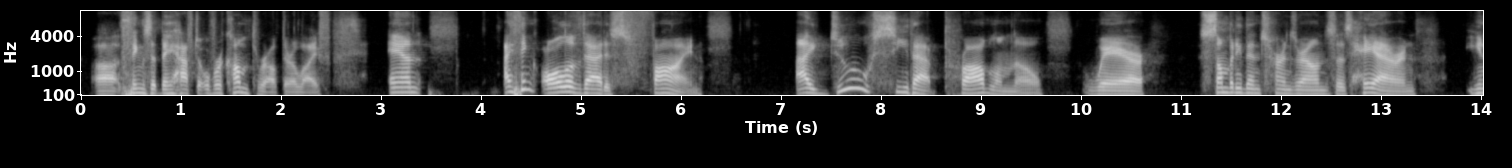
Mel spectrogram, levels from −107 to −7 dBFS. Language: English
